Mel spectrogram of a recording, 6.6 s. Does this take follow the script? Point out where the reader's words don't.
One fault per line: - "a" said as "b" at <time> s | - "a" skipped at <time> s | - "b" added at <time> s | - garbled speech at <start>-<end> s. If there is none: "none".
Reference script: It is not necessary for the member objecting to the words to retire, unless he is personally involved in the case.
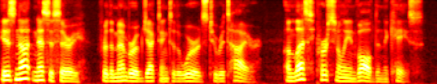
- "he is" skipped at 4.7 s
